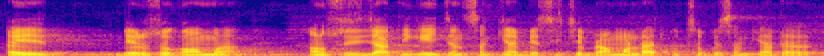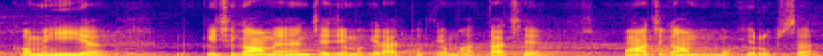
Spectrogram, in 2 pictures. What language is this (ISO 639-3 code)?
mai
